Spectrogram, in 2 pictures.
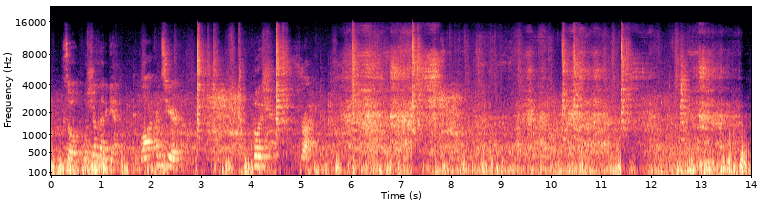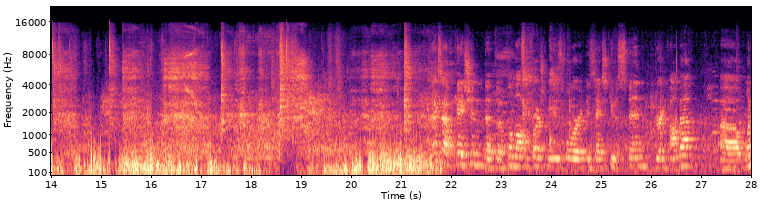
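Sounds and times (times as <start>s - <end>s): low rumble: 0.0s - 21.9s
prop lightsabers clacking: 2.8s - 21.9s.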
